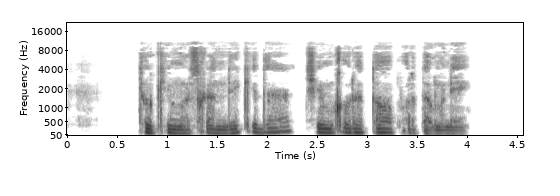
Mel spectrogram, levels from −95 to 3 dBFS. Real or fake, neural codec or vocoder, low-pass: real; none; 10.8 kHz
